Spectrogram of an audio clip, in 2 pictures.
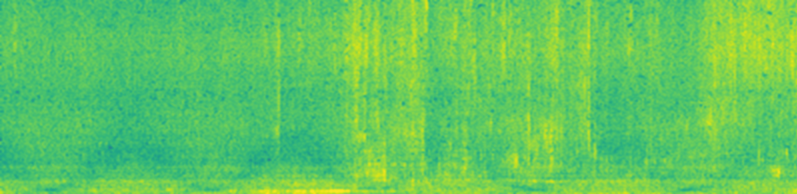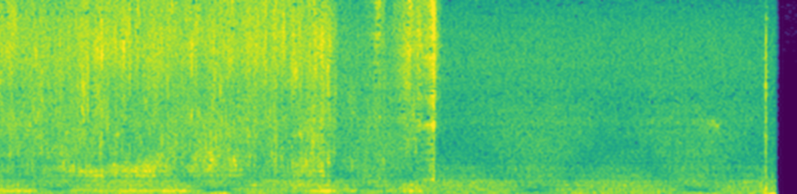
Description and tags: flushing toilet sound reversed with background noise of fan and phaser effect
